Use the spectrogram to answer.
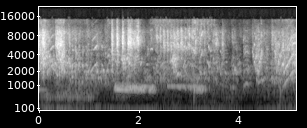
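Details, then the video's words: Several budgerigars in a breeding colony warble and squawk constantly; steady whistled tones sound twice in the middle under the busy high chatter. "Budgies Colony Progress"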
